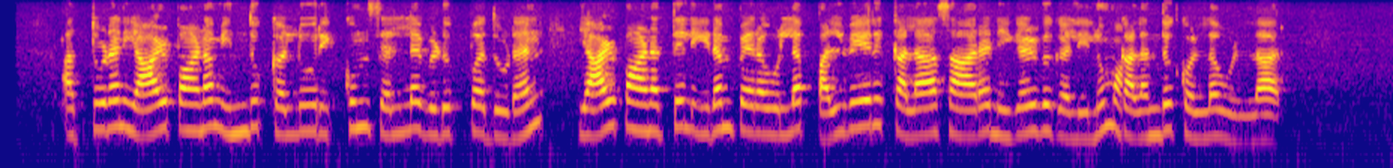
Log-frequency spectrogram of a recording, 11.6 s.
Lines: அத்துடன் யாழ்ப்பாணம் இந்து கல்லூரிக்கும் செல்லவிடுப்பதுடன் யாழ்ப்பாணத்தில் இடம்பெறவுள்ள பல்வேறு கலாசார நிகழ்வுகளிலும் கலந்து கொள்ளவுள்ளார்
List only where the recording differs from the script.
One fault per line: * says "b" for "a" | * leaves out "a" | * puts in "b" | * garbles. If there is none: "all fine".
all fine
